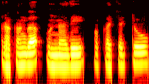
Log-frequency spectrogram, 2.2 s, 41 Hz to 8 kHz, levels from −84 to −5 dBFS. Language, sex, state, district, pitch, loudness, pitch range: Telugu, male, Andhra Pradesh, Sri Satya Sai, 135 Hz, -19 LUFS, 130-145 Hz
